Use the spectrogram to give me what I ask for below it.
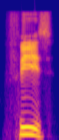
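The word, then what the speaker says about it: fees: फीज।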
